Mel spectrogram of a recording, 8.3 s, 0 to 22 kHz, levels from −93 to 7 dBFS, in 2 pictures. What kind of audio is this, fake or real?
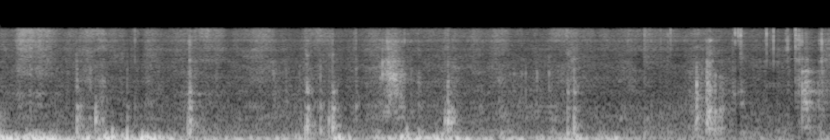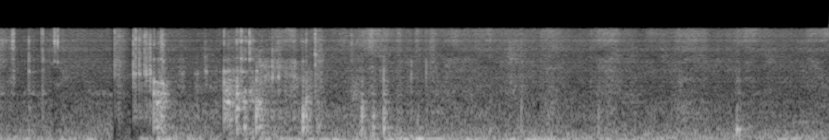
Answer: fake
